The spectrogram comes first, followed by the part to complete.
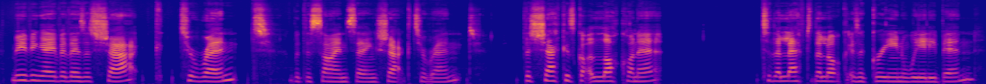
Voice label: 22 year old woman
